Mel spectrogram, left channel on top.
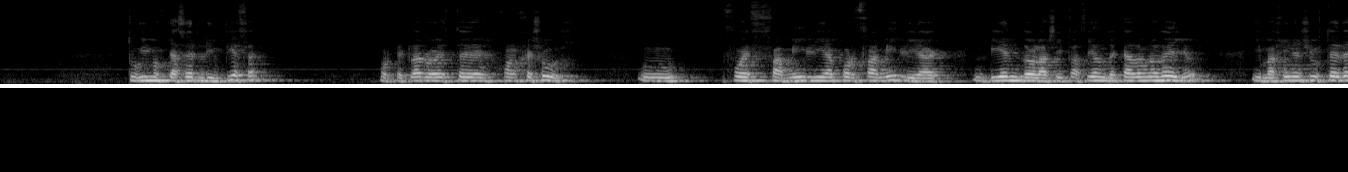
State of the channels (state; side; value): silent; right; digital silence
